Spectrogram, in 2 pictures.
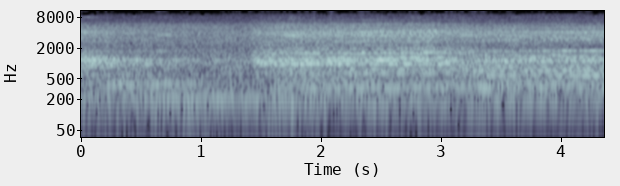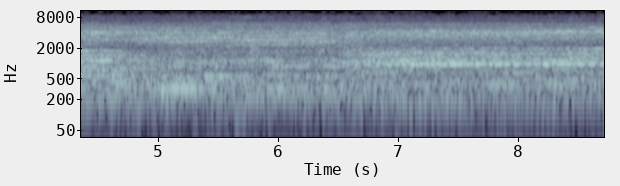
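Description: Ride soundtrack music with a choir singing long held notes, swelling about a second and a half in.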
